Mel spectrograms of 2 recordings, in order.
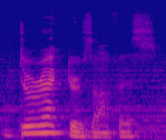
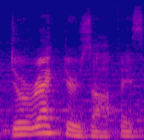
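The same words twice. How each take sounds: First: It is said in a smooth, sultry voice. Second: It is said in a somewhat annoyed tone. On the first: An automated elevator is announcing the destination. "a sultry like elevator voice" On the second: The request is repeated with growing impatience. "a little bit more annoyed"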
